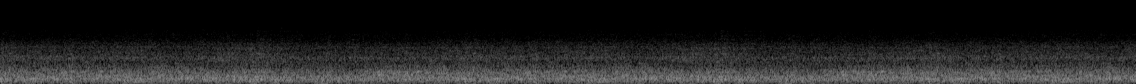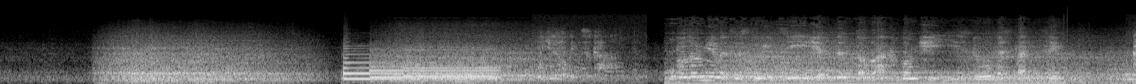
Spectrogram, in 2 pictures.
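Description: A metro train rumbles along rails in a tunnel.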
